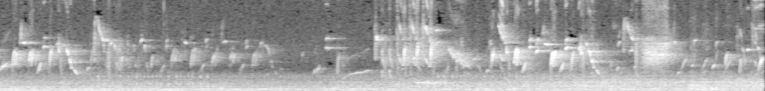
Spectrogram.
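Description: A goldfinch sings a fast, tinkling twitter of high chirps and short buzzy trills, about two or three notes a second, over a steady background hiss.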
